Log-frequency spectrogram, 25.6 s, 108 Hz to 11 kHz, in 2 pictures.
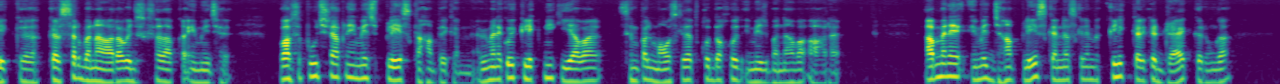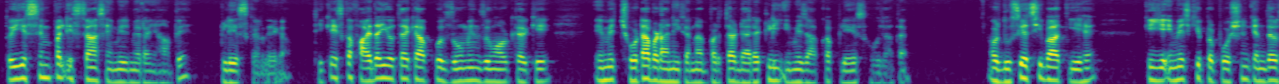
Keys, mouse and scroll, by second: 11.0 click.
